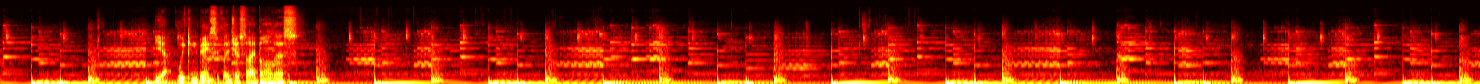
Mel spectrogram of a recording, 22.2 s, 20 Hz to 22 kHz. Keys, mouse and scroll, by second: 1.4 g, 5.3 2, 12.8 s, 16.1-17.4 middle drag, 17.7 shift+middle click, 17.9 scroll down 1, 18.2 alt+z, 18.4-21.5 middle drag.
